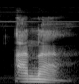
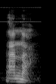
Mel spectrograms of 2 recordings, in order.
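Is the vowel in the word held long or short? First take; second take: long; short. First: The vowel is pronounced long. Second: The vowel is pronounced short. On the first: The word refers to someone other than God. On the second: The word refers to God.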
